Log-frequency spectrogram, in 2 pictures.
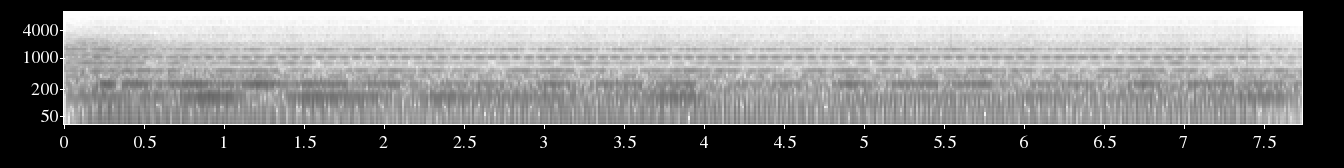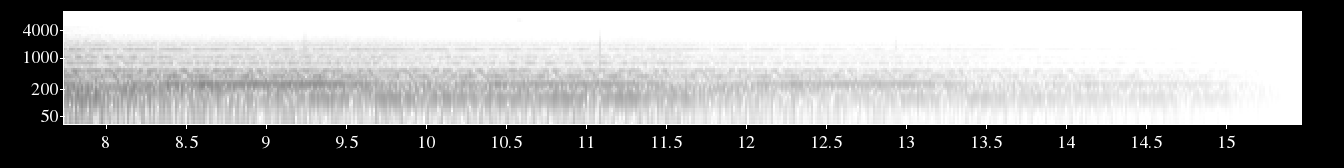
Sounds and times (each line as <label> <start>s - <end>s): bass 0.0s - 11.6s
